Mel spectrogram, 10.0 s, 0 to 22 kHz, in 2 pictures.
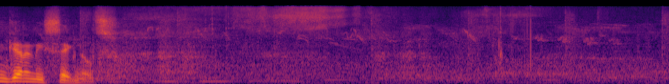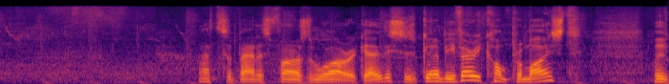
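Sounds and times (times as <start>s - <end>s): faint bird chirps: 0.7s - 6.6s.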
